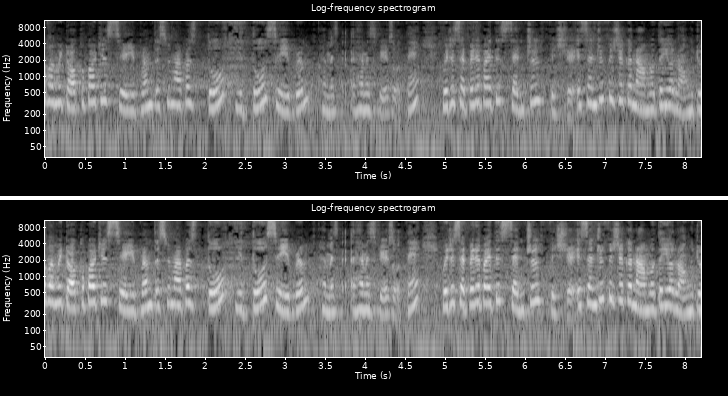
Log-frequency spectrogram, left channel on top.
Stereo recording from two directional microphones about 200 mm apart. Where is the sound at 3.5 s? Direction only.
25° right (ahead or behind).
